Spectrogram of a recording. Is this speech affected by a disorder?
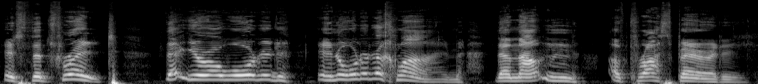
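Yes: cerebral palsy; present from birth.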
